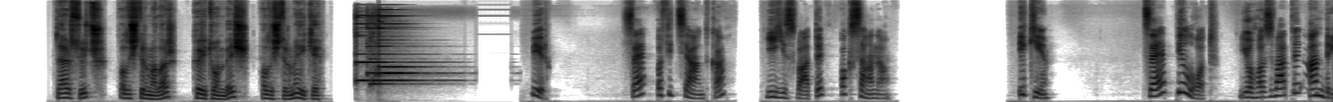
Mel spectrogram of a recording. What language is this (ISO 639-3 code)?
ukr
